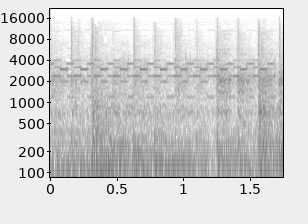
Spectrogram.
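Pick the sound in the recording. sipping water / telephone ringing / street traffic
telephone ringing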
